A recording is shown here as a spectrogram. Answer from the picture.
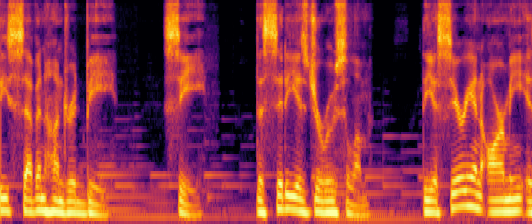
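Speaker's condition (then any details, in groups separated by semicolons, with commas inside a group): No condition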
